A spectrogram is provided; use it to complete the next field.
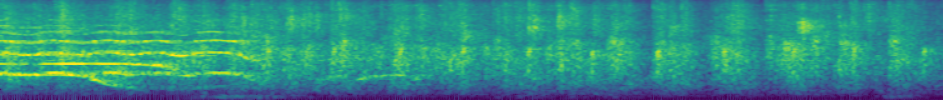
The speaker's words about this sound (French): je voudrais qu'on donne vraiment un tonnerre d'applaudissements à Audrey qui a tout organisé la soirée de ce soir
